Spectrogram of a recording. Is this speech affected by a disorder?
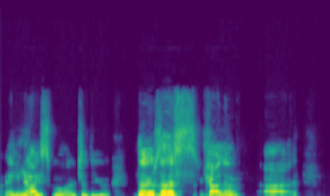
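Yes: cerebral palsy; audibly affected speech.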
